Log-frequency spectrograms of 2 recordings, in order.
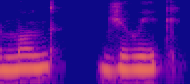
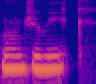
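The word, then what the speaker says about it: Montjuich: the West and there is a note after Mont ju week it is spelled m o n t J u i c h and it says the castle of monju week which overlooks Barcelona there you go when he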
